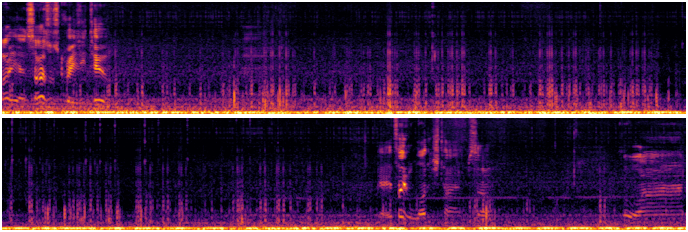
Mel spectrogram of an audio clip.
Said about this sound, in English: a lot of traffic right now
